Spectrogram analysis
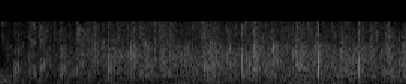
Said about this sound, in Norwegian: Bodil Haug, vil du komme opp? En applaus til Bodil Haug.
